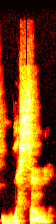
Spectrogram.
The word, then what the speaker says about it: whistle: But this is where we have that silent H, which you probably know happens quite a lot in English, like in what and where. So this is whistle, whistle. And the T, you can't really hear the T. We don't say whistle. So the T, we kind of just skip it.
